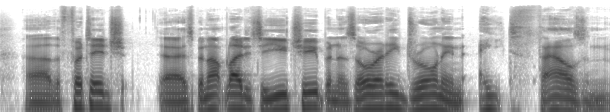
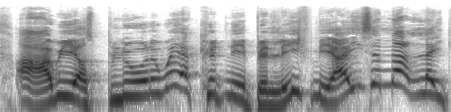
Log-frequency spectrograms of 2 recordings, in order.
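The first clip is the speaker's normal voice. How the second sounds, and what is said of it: Put-on comic regional accent. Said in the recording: “Oh, sorry, I didn't do the accent.”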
